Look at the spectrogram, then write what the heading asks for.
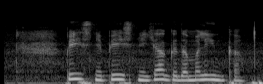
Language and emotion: Russian, neutral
